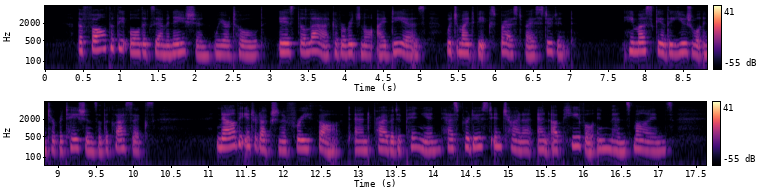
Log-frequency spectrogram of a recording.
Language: English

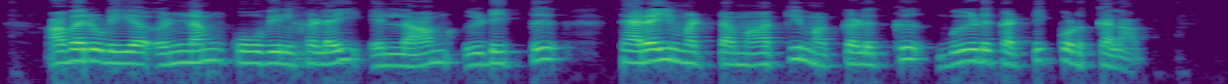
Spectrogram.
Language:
Tamil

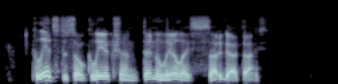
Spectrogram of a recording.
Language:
Latvian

